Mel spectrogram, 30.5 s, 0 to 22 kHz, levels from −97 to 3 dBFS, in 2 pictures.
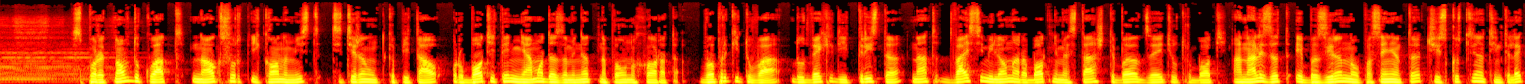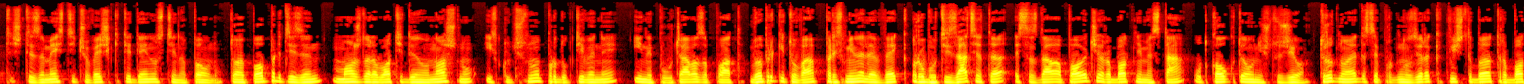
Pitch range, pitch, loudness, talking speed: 110-130 Hz, 120 Hz, -20 LUFS, 155 wpm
